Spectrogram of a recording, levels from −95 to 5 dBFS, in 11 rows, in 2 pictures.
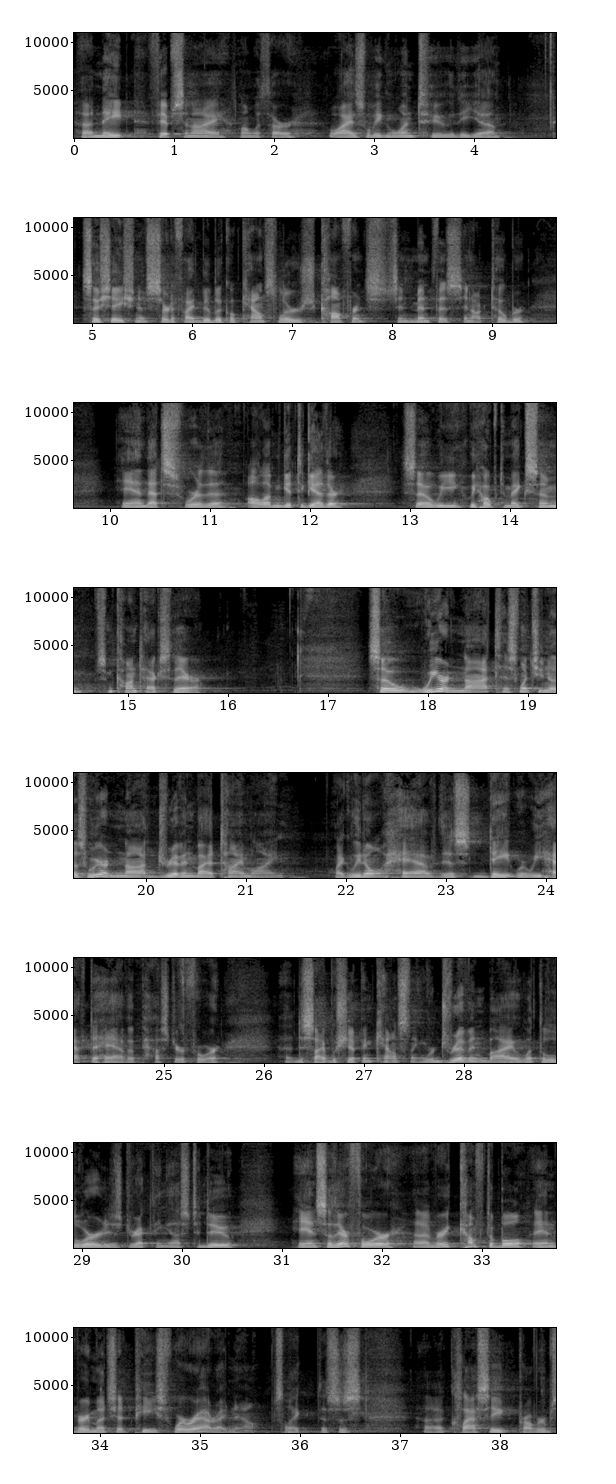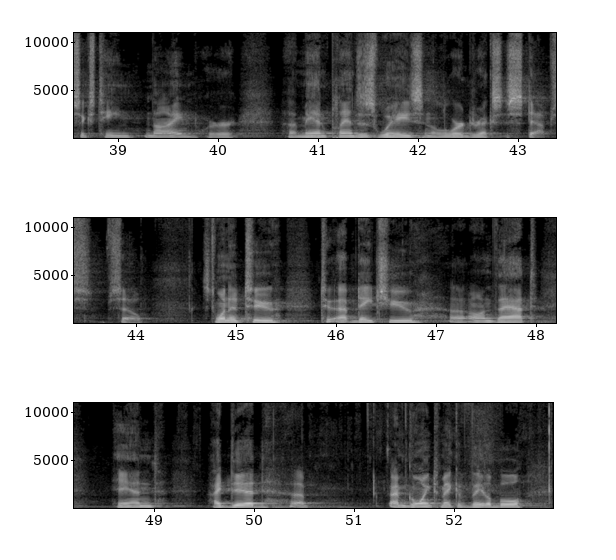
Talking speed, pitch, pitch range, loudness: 170 wpm, 135 Hz, 125-150 Hz, -30 LUFS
